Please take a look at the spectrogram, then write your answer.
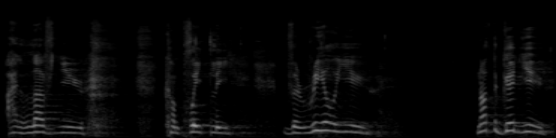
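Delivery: put-on God gently reassuring a loved child; tender God. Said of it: "And God's going".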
